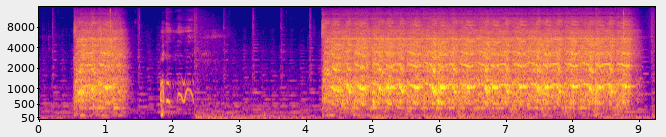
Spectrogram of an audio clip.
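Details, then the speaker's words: Badly wrecked Ducati Panigale being rebuilt, on its first start attempt in neutral. Two bursts of even starter whirring, the longer about five seconds, with no catch or firing. No spark is heard. It cranks but won't start. "Well, it turns over, so that's a good sign. It sounds good. It's just not turning o. It's just not I'm not hearing a spark or anything."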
